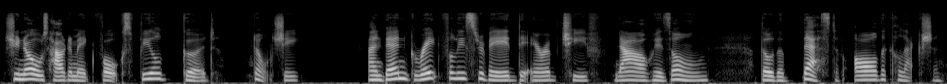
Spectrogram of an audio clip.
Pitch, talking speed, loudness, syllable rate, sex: 205 Hz, 170 wpm, -20 LUFS, 4.6 syllables/s, female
